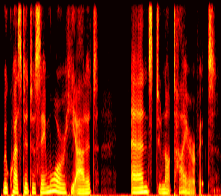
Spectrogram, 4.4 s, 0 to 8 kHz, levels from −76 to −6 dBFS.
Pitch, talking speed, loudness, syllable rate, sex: 175 Hz, 165 wpm, -20 LUFS, 4.2 syllables/s, female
